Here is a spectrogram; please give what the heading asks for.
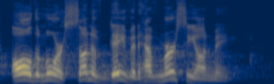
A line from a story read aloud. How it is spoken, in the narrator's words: he cried out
